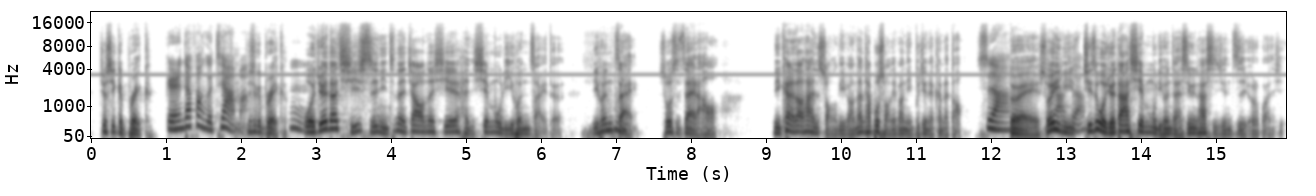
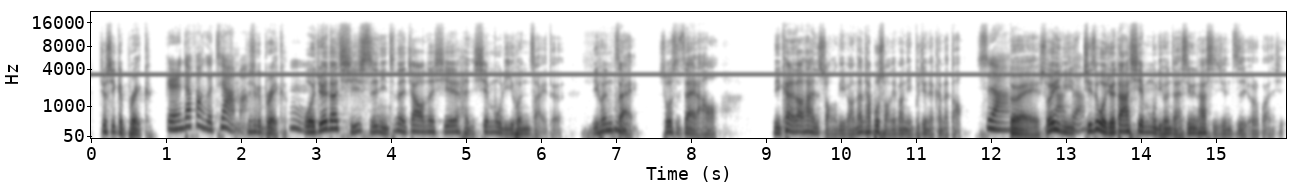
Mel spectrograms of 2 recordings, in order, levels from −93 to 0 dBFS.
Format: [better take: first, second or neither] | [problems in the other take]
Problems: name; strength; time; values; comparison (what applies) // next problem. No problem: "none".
first | high-pitched whine; loud; throughout; 3.5 kHz, 6 dB below the speech; faint in the first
